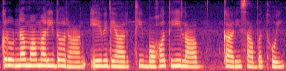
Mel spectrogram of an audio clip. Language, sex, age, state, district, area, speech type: Punjabi, female, 18-30, Punjab, Bathinda, urban, spontaneous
